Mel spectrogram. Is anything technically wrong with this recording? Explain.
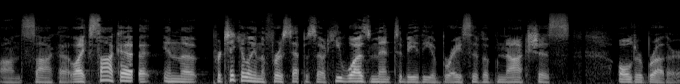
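Yes. Throughout, the speech sounds rough and grainy, with noise filling the gaps between pitch harmonics and a thin, somewhat synthetic top band. This is likely low-delay AAC compression at around 32 kbps, whose short frames resolve harmonics poorly.

AAC frame loss with muting happens three times: from 1.31 to 1.40 s, just before "in the particularly in"; from 2.97 to 3.02 s, between "particularly in the first" and "he was meant to"; and from 5.81 to 5.86 s, right after "be the abrasive obnoxious". Each time, missing frames were decoded as silence, and the overlapping windows fade the sound out and back in. The result is a soft-edged hole, which distinguishes it from a hard dropout.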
